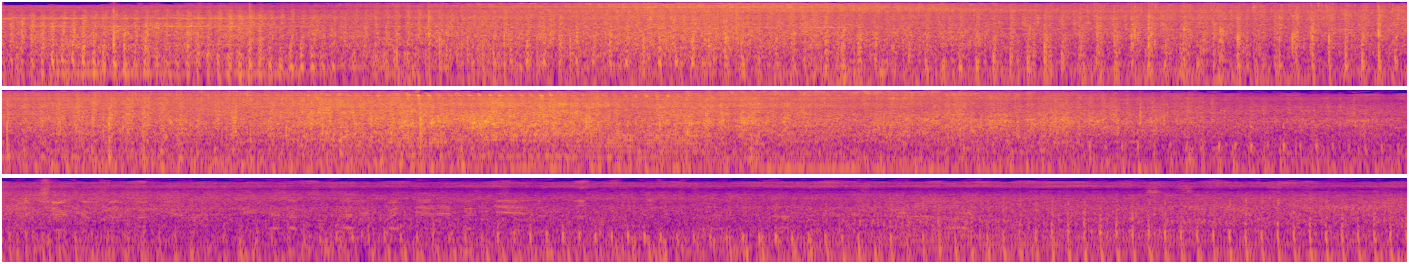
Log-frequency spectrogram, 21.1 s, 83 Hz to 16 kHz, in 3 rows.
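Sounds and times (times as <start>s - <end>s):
helicopter engine drone: 0.0s - 21.0s
helicopter rotor blades chopping: 0.0s - 21.0s.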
